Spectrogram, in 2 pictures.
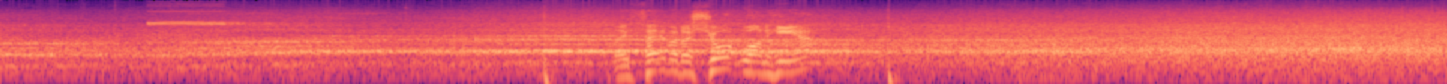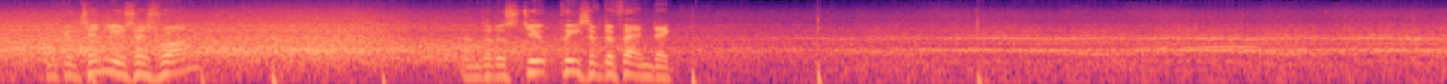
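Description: A stadium crowd roars and chants.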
